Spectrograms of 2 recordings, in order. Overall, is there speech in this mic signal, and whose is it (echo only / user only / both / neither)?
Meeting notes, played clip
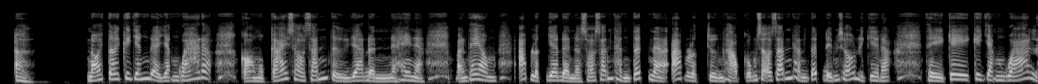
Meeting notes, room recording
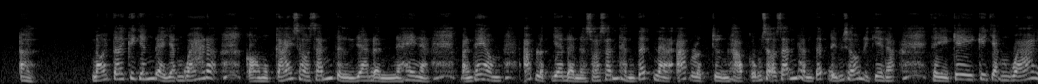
echo only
